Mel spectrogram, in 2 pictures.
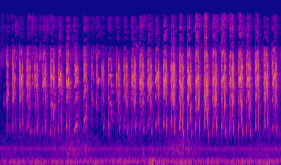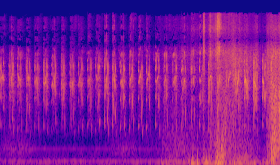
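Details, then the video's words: Dancing pet male parrotlet singing indoors: a fast, steady stream of short chirpy pulses, roughly three per second, ending in a burst of rustling noise like flapping or handling; low hum throughout. "Zorro the Parrotlet doing his dance and sing song!"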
